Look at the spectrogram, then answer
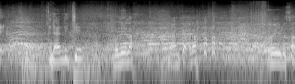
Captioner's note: laugh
